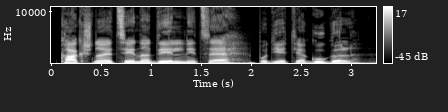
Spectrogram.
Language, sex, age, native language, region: Slovenian, male, 18-29, Slovenian, Drava region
